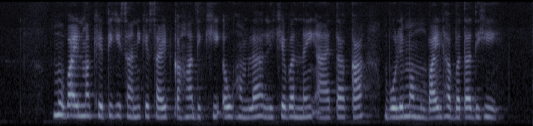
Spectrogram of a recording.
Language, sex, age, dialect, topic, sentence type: Chhattisgarhi, female, 25-30, Central, agriculture, question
